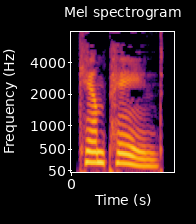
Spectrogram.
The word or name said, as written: campaigned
